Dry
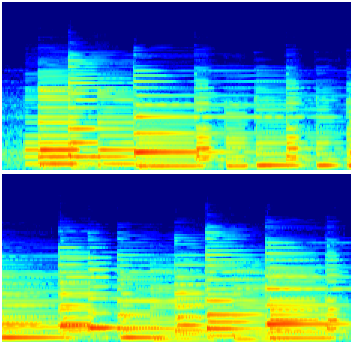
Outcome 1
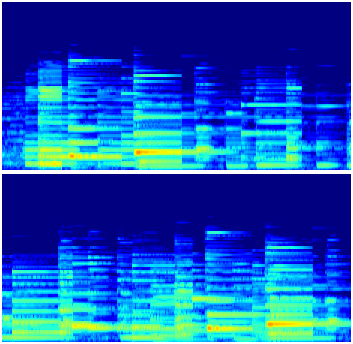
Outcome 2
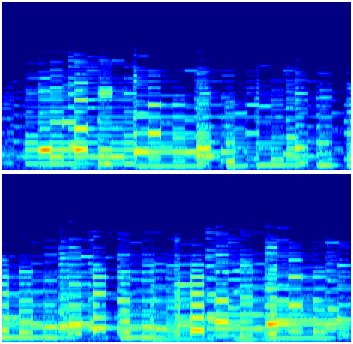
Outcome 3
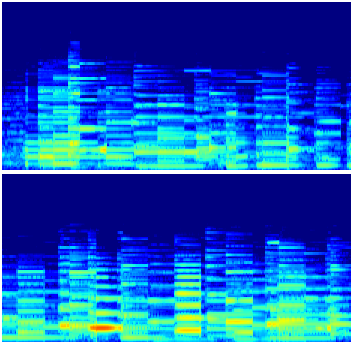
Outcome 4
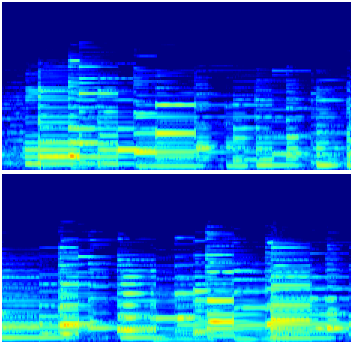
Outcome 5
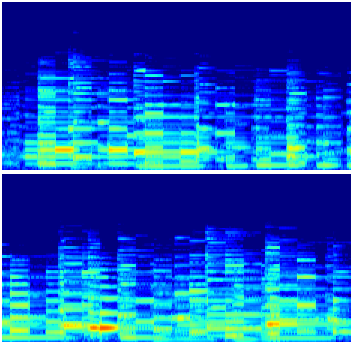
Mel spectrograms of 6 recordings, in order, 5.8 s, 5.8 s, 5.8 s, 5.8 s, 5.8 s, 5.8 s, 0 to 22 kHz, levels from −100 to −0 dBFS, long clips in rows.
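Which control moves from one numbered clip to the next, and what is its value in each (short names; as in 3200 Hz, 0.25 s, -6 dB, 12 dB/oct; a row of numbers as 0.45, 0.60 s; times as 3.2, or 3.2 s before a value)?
stepped resonator, rate: 2, 9.8, 4.6, 3.1, 6.7 Hz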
